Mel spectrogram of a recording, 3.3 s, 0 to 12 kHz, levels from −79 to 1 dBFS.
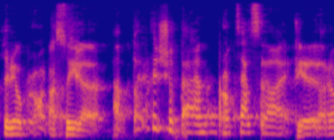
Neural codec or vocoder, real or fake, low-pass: codec, 24 kHz, 1.5 kbps, HILCodec; fake; 10.8 kHz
